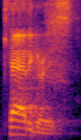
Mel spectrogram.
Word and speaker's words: categories: think about this word remember the animal cat the cat right so you say categories why why the cat yeah why the cat because a category is basically uh a k a trap and a at the beginning right yeah just like the animal cat so category that's a very good clue yeah and many people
